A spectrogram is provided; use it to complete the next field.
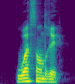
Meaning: greylag goose
- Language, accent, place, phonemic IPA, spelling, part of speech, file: French, France, Lyon, /wa sɑ̃.dʁe/, oie cendrée, noun, LL-Q150 (fra)-oie cendrée.wav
